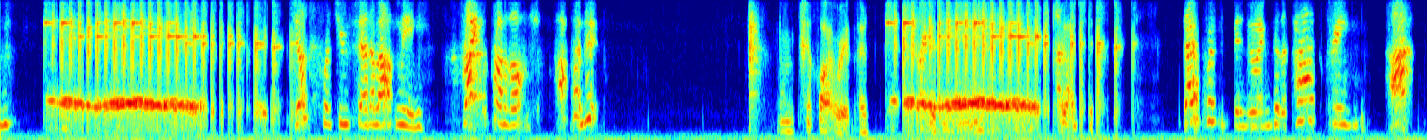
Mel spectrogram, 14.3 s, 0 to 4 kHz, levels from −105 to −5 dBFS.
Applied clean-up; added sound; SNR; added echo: neural diffusion model UNIVERSE++.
